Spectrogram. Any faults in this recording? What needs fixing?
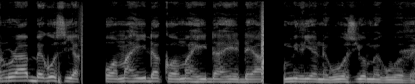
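Wireless microphone squelch dropouts at 0.74–1.09 s, just before "mahinda kwa", and 2.57–2.84 s: the radio signal fades, hiss rises, then the receiver's squelch mutes the speech for 235 ms and 211 ms. To prevent this, keep clear line of sight between transmitter and receiver, use diversity antennas, and check battery and signal strength.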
